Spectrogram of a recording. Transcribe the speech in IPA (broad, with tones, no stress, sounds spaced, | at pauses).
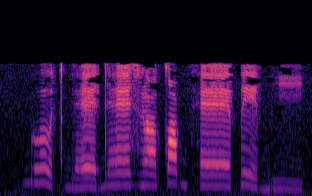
ɡʱ o˦˨ t ɡʱ ɛ˨ dʱ ɛ˦ z õ˧ tˤ ɯ˦ b h ɛː˧ p e˦˨ bʱ i˨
